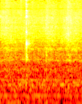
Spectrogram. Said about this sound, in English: I'm sitting here cooking brunch right now. You know, while I'm talking to y'all.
